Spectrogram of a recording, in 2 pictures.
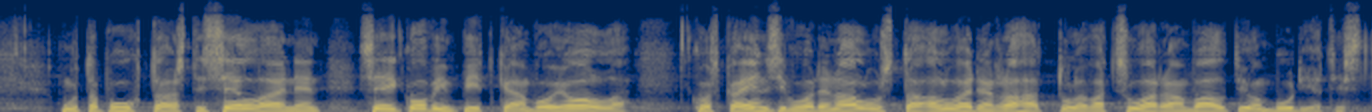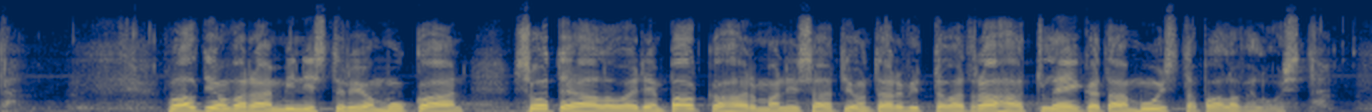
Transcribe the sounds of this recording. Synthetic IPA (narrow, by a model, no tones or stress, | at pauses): mut̪ːɑpuht̪ɑːst̪isselːɑinenseeikoʋimpit̪kæːnʋoiolːɑkoskɑensiʋuodenɑlust̪ɑɑlueidenrɑhɑt̪t̪uleʋɑt̪suɑrɑːnʋɑlt̪iombudjet̪ist̪ɑ̥ | ʋɑlt̪ioʋʋɑrɑimminist̪eriommukɑːnsot̪eɑloeidempɑlkːɑhɑrmonisɑːt̪iont̪ɑrʋit̪ːɑʋɑt̪rɑhɑt̪leikɑt̪ɑmmuist̪ɑpɑlʋeluist̪ɑ̥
